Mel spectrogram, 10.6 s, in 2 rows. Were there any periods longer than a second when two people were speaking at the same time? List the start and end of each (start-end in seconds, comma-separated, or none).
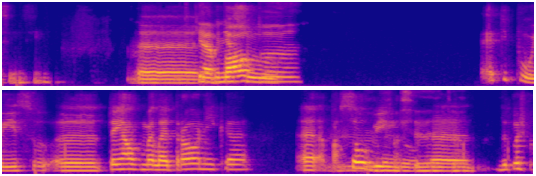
1.3-2.9, 8.6-10.1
